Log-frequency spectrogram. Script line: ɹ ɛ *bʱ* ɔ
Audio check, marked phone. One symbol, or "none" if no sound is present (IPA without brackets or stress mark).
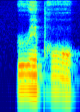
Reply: bʱ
